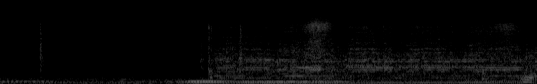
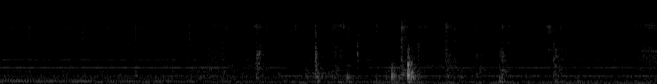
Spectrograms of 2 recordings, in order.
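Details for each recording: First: Canon G2000 printer making a loud, rough mechanical whirr with rattling while printing, caused by dried-out grease on the moving parts; fix is applying white grease. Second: Canon G2000 printer after cleaning and regreasing dried grease on print head carriage and gears with white grease: soft whir with scattered light clicks, no grinding; now running quietly and normally.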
